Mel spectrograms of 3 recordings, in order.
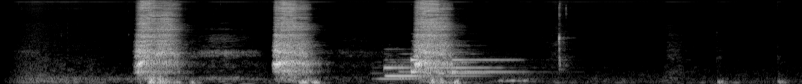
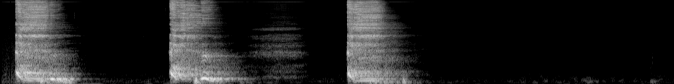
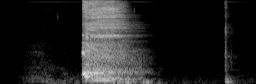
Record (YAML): exhalation_length: 8.0 s
exhalation_amplitude: 32768
exhalation_signal_mean_std_ratio: 0.4
three_cough_length: 6.7 s
three_cough_amplitude: 32768
three_cough_signal_mean_std_ratio: 0.42
cough_length: 2.6 s
cough_amplitude: 32768
cough_signal_mean_std_ratio: 0.38
survey_phase: beta (2021-08-13 to 2022-03-07)
age: 45-64
gender: Female
wearing_mask: 'No'
symptom_fatigue: true
symptom_headache: true
smoker_status: Never smoked
respiratory_condition_asthma: false
respiratory_condition_other: false
recruitment_source: REACT
submission_delay: 1 day
covid_test_result: Negative
covid_test_method: RT-qPCR
influenza_a_test_result: Negative
influenza_b_test_result: Negative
